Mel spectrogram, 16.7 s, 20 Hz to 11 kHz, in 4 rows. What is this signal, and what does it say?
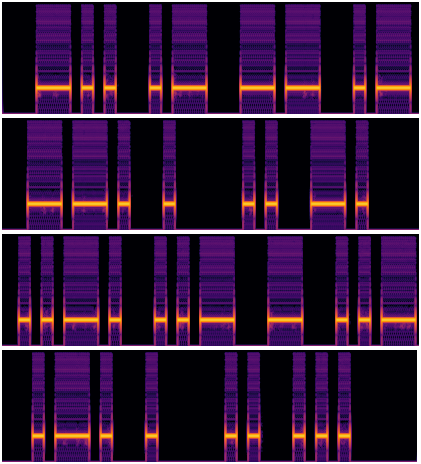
Morse code, heard as a keyed tone, about 10 wpm, 800 Hz. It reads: DAMAGE IN FUTURE IS
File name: morse mp3 / ANGLAIS texte clair 2 vitesse 10 mots minute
